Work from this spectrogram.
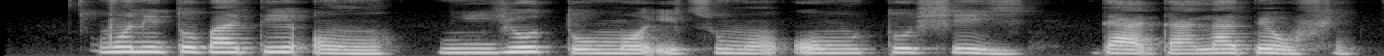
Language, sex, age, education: Yoruba, female, 15-29, tertiary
